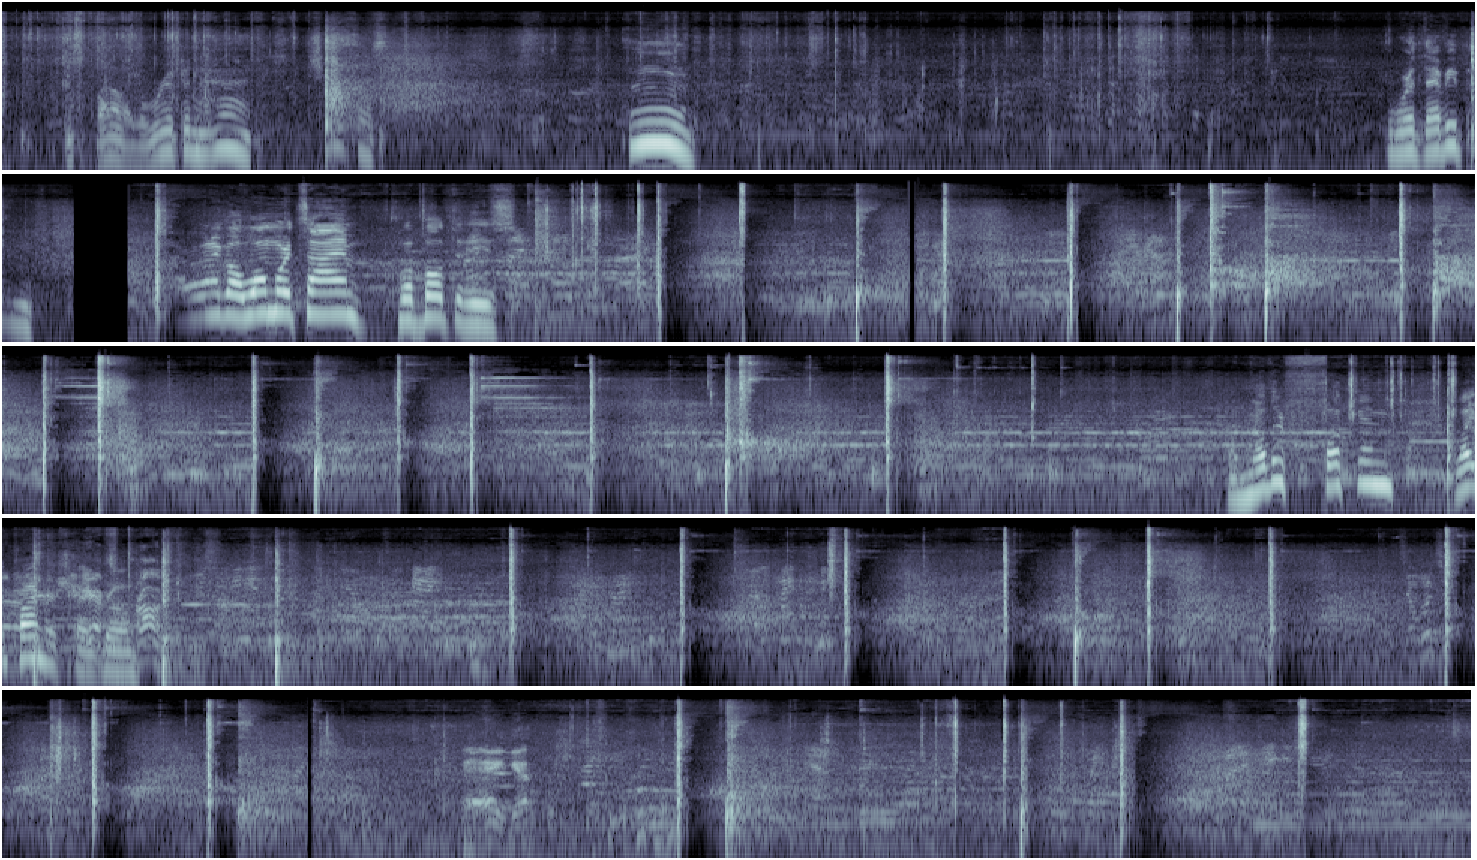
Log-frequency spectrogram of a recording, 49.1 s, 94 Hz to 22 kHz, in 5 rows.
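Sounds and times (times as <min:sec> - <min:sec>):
pistol shots: 0:02.1 - 0:03.1, 0:15.4 - 0:26.0, 0:32.8 - 0:38.4, 0:39.0 - 0:41.4, 0:43.8 - 0:44.6.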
